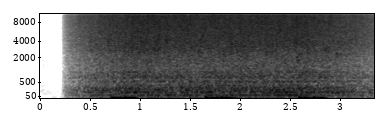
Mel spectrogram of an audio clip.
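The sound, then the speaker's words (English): A hot shower runs steadily after a sudden start, a dense, even hiss of spraying water that stays loud without pause for a few seconds. “You can thank code if you take a hot shower or a warm bath in the morning.”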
